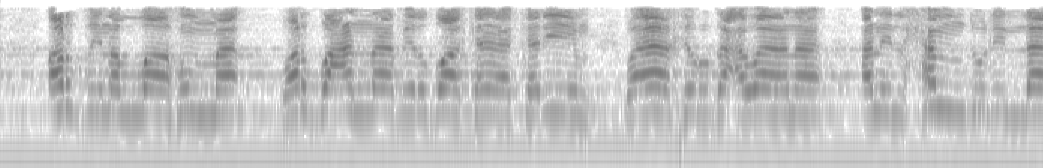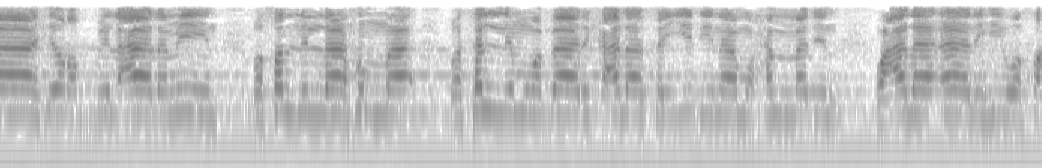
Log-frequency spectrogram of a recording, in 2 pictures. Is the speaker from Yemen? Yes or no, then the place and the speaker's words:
no; Egypt; اللهم احفظ بلدنا مصر بحفظك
